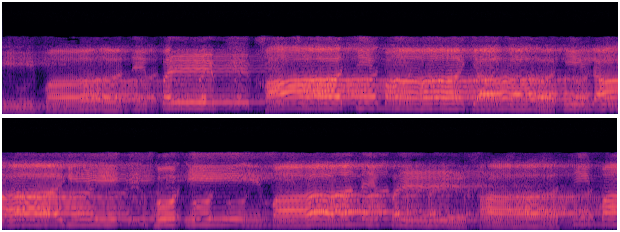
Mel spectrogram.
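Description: A man chanting an Urdu devotional supplication in long, drawn-out phrases whose pitch bends and wavers, over a steady low sustained drone.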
